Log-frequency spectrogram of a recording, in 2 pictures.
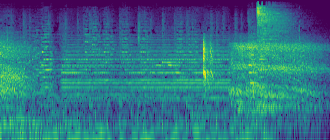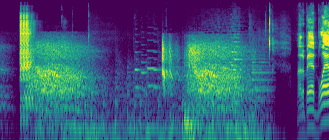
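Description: Barrage attack blasts in a Monster Rancher video game: heavy crashing impacts and whooshing bursts in repeated waves over game music, loud and close, with a couple of abrupt cutoffs.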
